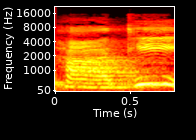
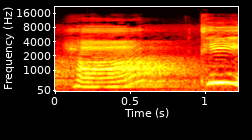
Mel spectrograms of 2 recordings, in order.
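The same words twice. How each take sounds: First: Said in the usual way. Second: Teacher stretching हाथी slow; slowly drawn out. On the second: Shown as a demonstration. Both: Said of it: "तो बन जाएगा".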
